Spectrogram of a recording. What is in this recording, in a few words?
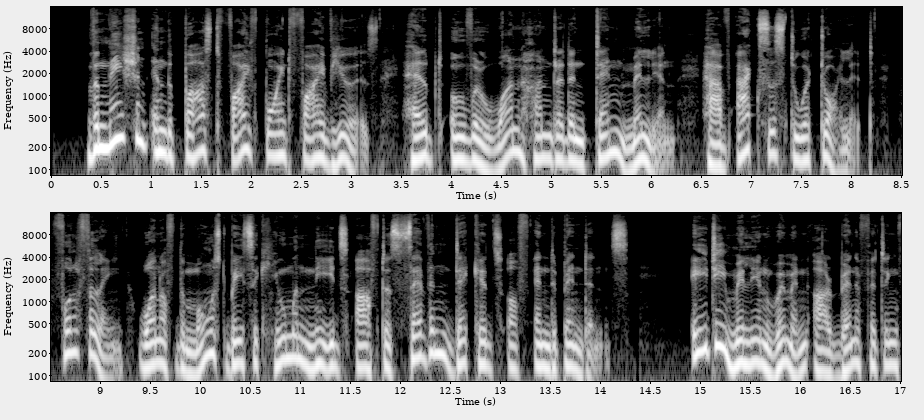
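English male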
